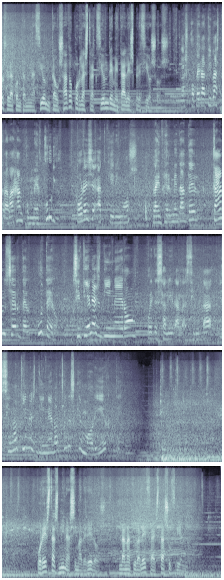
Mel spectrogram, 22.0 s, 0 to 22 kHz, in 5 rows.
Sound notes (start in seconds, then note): 4.0 speaking in foreign language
